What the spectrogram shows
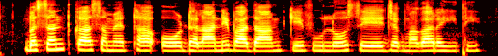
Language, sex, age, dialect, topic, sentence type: Hindi, female, 18-24, Marwari Dhudhari, agriculture, statement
